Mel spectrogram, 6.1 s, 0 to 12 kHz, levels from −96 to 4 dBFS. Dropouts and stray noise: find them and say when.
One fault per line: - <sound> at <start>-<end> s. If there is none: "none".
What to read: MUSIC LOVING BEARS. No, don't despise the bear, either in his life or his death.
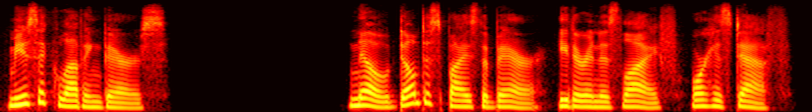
none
